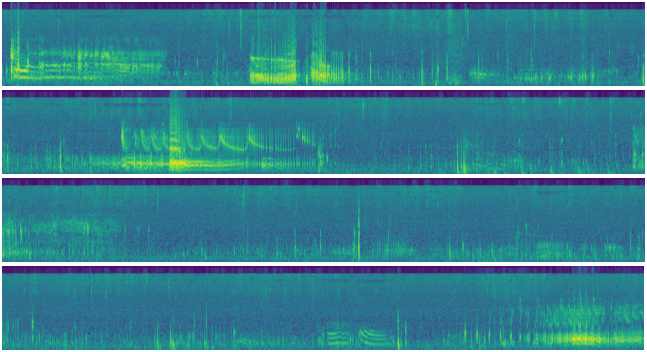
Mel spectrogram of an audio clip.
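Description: Gurgling stomach rumbles with squeaky, rising and falling tones, typical of ordinary borborygmi from gas and fluid moving through the gut.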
